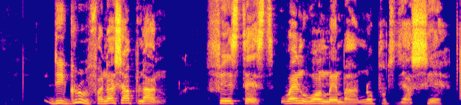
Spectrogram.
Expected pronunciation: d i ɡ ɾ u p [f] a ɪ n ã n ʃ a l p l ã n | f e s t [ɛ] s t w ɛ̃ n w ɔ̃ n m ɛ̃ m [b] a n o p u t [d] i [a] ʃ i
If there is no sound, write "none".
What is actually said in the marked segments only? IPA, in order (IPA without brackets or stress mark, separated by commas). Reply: f, ɛ, b, d, a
